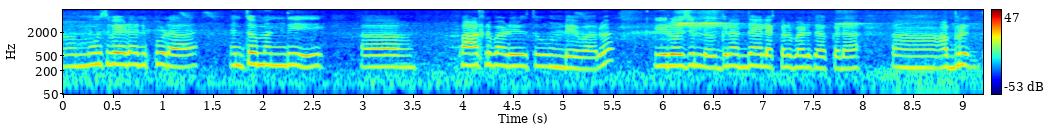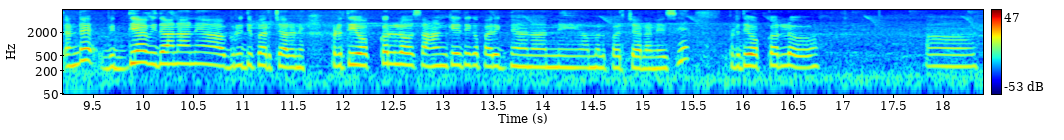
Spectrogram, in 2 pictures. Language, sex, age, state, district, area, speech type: Telugu, female, 18-30, Telangana, Khammam, urban, spontaneous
